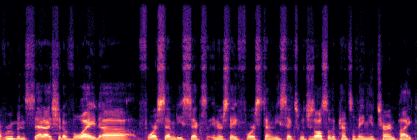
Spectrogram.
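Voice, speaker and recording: A man's voice: fairly high pitch, slight background noise. A man hosting a casual livestream, rambling through viewer comments with lots of fillers while his voice goes dry and fades. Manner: rambling, chatty, with many fillers. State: losing his voice, dry mouth. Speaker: livestream host.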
